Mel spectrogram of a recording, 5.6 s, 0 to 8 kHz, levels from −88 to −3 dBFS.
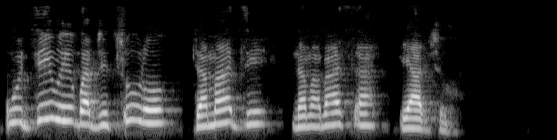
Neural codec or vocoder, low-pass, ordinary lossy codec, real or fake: codec, 16 kHz, 16 kbps, FunCodec, trained on LibriTTS, 50 frames a second; 7.2 kHz; MP3, 48 kbps; fake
